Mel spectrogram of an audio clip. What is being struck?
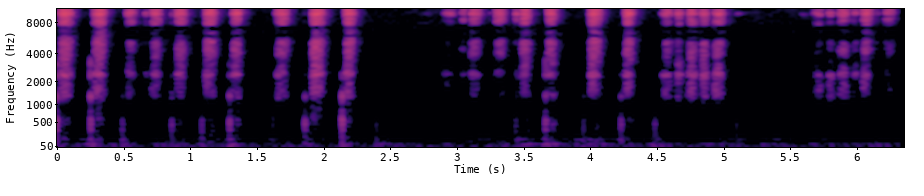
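Drawing paper and graphite pencil.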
